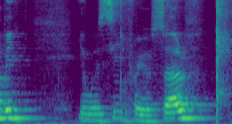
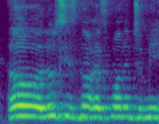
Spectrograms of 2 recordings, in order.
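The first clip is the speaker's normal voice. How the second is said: mock whiny complaint; 7 semitones higher, 10 dB louder than usual. Mocking a complaining client.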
